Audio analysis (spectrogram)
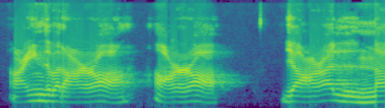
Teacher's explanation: نون کے آگے الف ہے، ایک الف کی مقدار لمبا کریں گے۔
